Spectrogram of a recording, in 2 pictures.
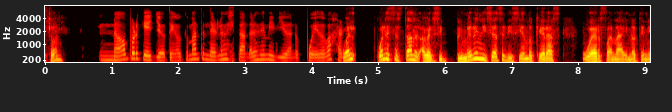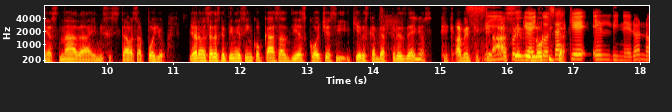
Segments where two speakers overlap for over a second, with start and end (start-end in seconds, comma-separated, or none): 15.4-16.9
